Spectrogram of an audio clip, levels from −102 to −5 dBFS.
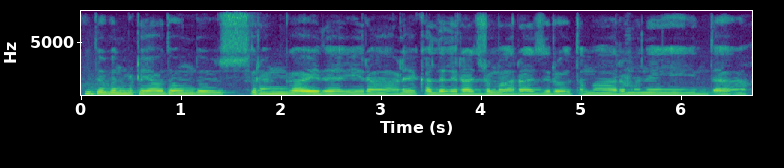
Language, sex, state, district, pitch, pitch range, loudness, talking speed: Kannada, female, Karnataka, Bijapur, 150 Hz, 145-160 Hz, -26 LUFS, 125 wpm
